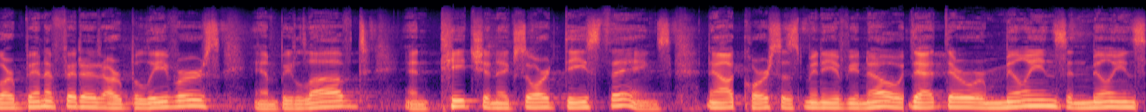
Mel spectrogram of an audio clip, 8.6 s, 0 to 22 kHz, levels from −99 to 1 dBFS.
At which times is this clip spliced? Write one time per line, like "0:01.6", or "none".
0:05.5
0:06.8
